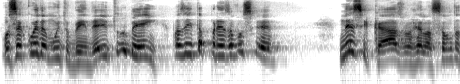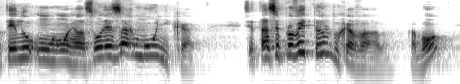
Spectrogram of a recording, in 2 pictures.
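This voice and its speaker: A man with a Brazilian Portuguese accent teaching a recorded exam-prep biology lesson. He talks in a chatty way, keeps checking that the class follows him, and slows down to stress key terms. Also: sits high, very animated, darkish tone. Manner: chatty, keeps checking the class understands, calls students "son".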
